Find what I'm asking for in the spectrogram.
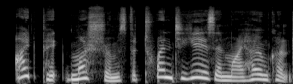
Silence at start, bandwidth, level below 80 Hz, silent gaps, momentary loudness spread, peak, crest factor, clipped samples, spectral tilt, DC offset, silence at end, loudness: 0.15 s; 16 kHz; -58 dBFS; none; 6 LU; -6 dBFS; 10 dB; under 0.1%; -5 dB/octave; under 0.1%; 0.05 s; -17 LUFS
